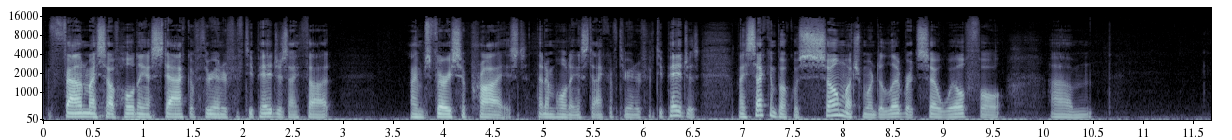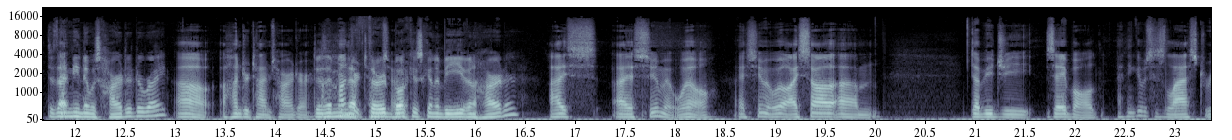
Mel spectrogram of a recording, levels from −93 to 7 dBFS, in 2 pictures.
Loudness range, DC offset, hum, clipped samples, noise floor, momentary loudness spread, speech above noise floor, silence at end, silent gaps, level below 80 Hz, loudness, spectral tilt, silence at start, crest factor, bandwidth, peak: 6 LU; under 0.1%; none; under 0.1%; -47 dBFS; 13 LU; 27 dB; 0 s; none; -44 dBFS; -21 LUFS; -5 dB/octave; 0.05 s; 20 dB; 15.5 kHz; -2 dBFS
